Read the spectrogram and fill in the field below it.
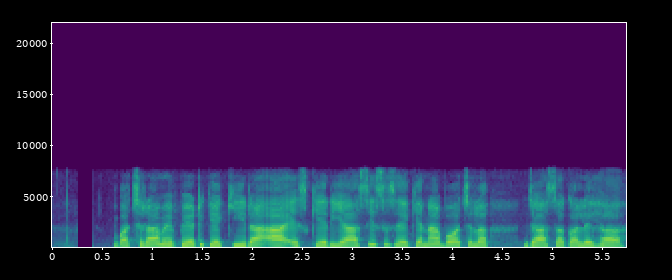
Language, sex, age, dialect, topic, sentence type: Maithili, female, 31-35, Bajjika, agriculture, question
